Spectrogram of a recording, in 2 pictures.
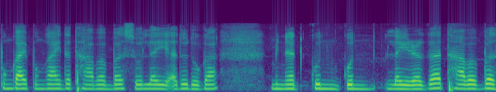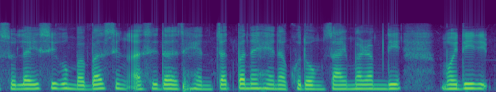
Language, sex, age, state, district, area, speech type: Manipuri, female, 18-30, Manipur, Thoubal, rural, spontaneous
